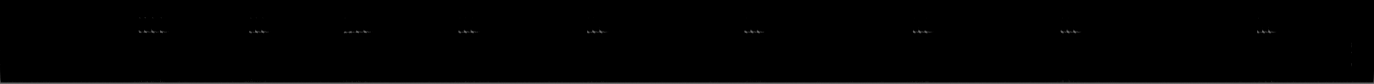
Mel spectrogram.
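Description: A cricket chirping: short chirps of two or three quick pulses, repeating every second or two, over a low steady hum.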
